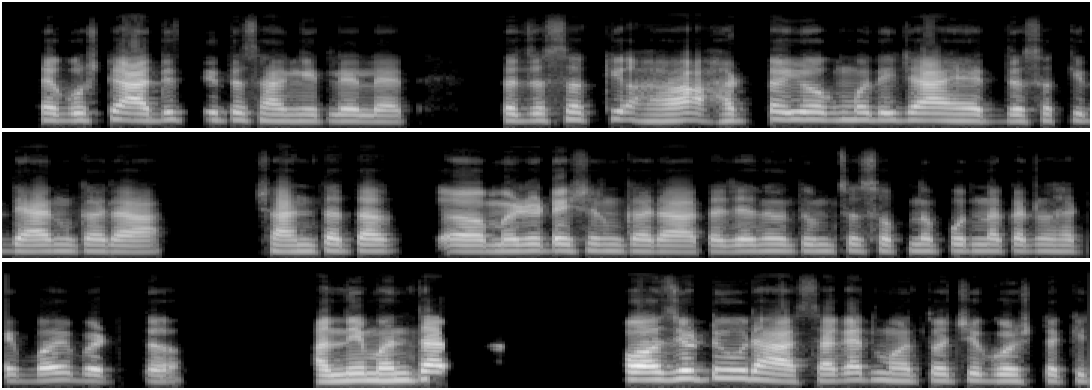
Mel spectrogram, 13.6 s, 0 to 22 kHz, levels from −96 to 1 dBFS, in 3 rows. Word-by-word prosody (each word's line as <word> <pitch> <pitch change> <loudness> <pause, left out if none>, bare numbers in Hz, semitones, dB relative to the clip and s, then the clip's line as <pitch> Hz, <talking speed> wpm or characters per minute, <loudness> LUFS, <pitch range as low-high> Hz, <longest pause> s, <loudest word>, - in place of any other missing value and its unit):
त्या 185 - 0
गोष्टी 185 +1 -5
आधीच 185 +2 +5
तिथं 195 0 -5
सांगितलेल्या 165 -3 -3
आहेत. 150 - -8 0.4
तर 180 - 0
जसं 180 +3 -5
की 215 - -6
हा 175 +1 +1
हट्टयोगमध्ये 195 +2 -3
जे 195 - -2
आहेत 175 -2 +3
जसं 165 +1 -5
की 180 - -10
ध्यान 165 -1 -1
करा. 155 -2 -1 0.5
शांतता, 165 +1 0 0.3
अ, 160 -1 +2
मेडिटेशन 170 +1 -1
करा 160 -2 -1
त्याच्याने 165 +2 -4
तुमचं 165 0 -10
स्वप्न 170 +1 -8
पूर्ण 170 -1 -6
करण्यासाठी 165 -1 -6
बळ 180 +3 +2
भेटतं. 165 -1 -2 0.6
आणि 165 +3 +5
म्हणतात 185 +4 +7 0.5
ना - - -
पॉझिटिव्ह 230 +4 +7
रहा. 175 -5 +7
सगळ्यात 185 +4 0
महत्वाची 175 0 -4
गोष्ट 170 -1 -2
की 165 - -10
170 Hz, 165 wpm, -22 LUFS, 165-185 Hz, 0.6 s, म्हणतात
